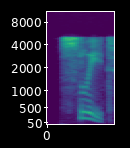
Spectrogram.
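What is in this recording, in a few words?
"sleet", English, male; noun; i-ɪ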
